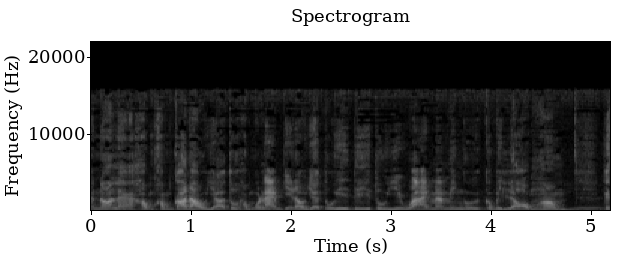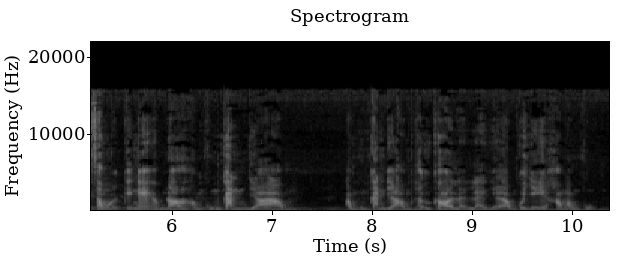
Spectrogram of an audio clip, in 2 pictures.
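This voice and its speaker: A man with a Southern Vietnamese accent tells a ghost story casually to his audience, exclaiming often and stumbling over restarts. His pitch sits mid-range, and soft music plays quietly behind him. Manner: chatty, exclaiming, animated with many restarts.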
